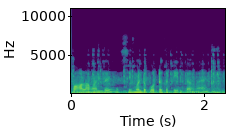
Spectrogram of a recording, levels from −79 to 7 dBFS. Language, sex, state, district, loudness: Tamil, male, Tamil Nadu, Namakkal, -16 LUFS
